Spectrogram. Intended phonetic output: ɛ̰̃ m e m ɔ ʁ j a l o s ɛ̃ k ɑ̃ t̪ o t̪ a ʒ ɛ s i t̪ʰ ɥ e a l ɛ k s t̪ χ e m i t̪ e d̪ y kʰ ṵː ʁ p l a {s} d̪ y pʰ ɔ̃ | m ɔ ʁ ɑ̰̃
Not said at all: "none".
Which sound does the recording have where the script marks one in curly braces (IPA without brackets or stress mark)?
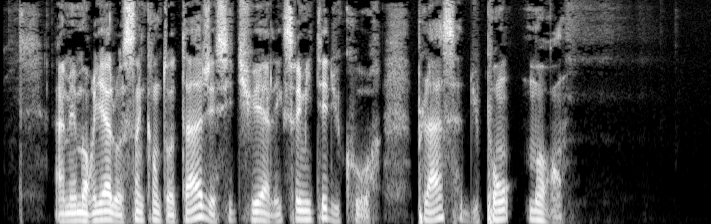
s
